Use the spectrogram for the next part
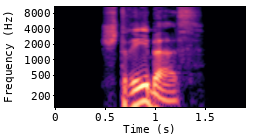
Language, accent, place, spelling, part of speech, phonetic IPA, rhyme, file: German, Germany, Berlin, Strebers, noun, [ˈʃtʁeːbɐs], -eːbɐs, De-Strebers.ogg
- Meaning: genitive of Streber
